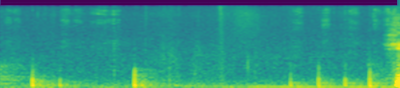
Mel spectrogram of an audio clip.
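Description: Marker writing on a whiteboard: a scatter of short taps and strokes as letters are written, coming quicker near the end.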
